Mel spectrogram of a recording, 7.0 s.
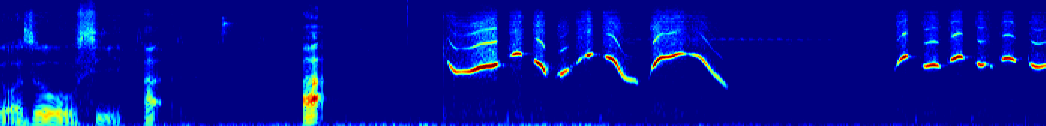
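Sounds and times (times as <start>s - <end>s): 
speech: 0.1s - 1.2s, 2.0s - 2.3s
person whistling an imitation of a robin's song: 3.0s - 5.1s, 6.0s - 6.9s.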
